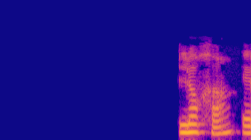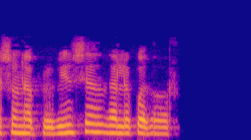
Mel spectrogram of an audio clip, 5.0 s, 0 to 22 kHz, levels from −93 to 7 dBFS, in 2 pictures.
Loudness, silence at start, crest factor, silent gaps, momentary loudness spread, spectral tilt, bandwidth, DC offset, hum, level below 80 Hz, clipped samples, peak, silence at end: -17 LUFS; 1.8 s; 16 dB; none; 6 LU; -6.5 dB/octave; 7.2 kHz; under 0.1%; none; -60 dBFS; under 0.1%; -2 dBFS; 0.8 s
